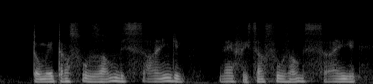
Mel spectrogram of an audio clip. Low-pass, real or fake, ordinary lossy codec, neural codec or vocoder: 7.2 kHz; fake; none; codec, 16 kHz in and 24 kHz out, 0.9 kbps, LongCat-Audio-Codec, fine tuned four codebook decoder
